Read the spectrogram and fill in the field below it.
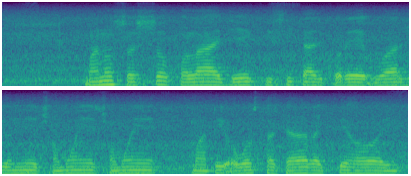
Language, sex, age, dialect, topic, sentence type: Bengali, male, 18-24, Jharkhandi, agriculture, statement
